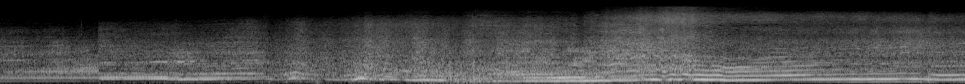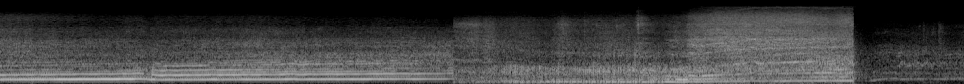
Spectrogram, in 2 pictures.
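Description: A second rally car engine screams at high revs as the car races past.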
